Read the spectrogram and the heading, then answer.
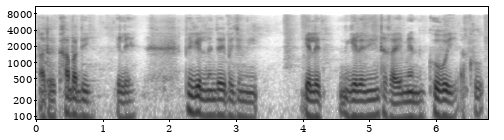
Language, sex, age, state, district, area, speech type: Bodo, male, 45-60, Assam, Chirang, urban, spontaneous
